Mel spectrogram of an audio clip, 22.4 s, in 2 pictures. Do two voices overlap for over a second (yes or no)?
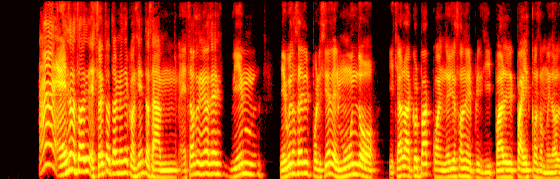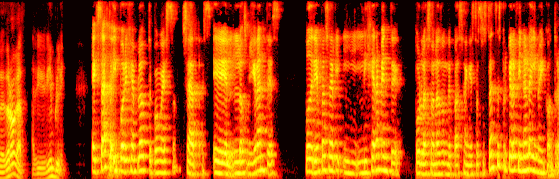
no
